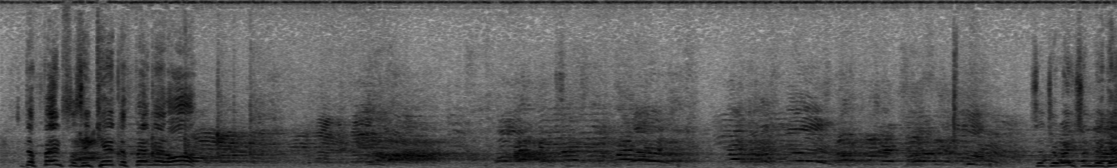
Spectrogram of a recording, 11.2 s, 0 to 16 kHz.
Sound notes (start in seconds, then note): 4.3 crowd chatter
